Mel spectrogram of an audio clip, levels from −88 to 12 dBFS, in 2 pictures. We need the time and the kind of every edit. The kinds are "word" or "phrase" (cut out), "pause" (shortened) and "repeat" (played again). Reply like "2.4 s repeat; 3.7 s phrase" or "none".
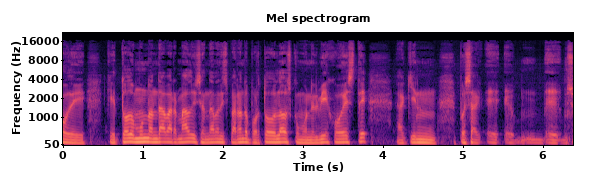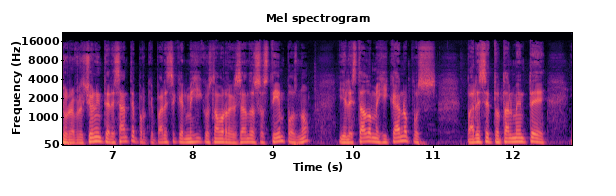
none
